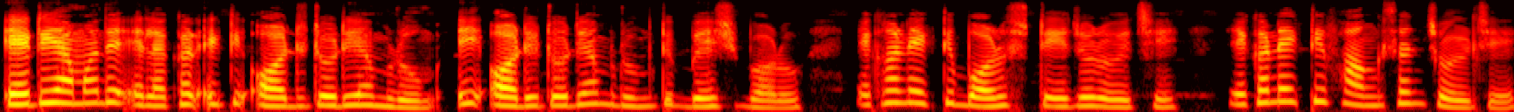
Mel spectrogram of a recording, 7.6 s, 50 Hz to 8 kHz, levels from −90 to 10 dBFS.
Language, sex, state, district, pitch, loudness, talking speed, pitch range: Bengali, female, West Bengal, Purulia, 245 Hz, -23 LUFS, 180 wpm, 220-280 Hz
